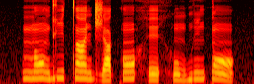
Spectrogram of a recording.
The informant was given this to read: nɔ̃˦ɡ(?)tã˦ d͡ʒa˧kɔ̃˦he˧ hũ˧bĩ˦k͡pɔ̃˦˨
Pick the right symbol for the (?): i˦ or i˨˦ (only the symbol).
i˦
